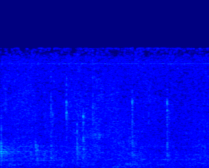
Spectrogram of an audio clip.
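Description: Quiet handling noise from a handheld microphone being passed to an audience member: faint steady hiss with a few soft, irregular clicks.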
